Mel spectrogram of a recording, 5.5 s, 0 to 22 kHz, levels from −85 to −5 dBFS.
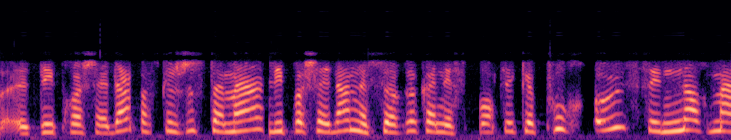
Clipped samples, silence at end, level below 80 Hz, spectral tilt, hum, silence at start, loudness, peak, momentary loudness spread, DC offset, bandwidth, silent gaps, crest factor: under 0.1%; 0 s; -62 dBFS; -6.5 dB/octave; none; 0 s; -20 LUFS; -4 dBFS; 6 LU; under 0.1%; 5 kHz; none; 16 dB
